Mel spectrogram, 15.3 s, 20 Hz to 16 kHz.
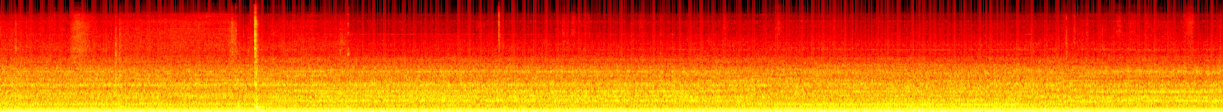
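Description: BMW 325 Cup race car's engine idling steadily with a fast, even pulse, and a single sharp click about three seconds in.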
